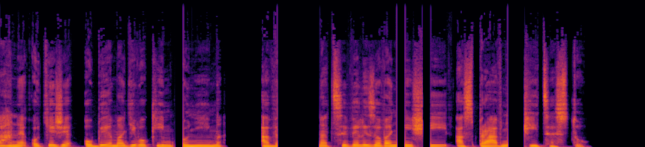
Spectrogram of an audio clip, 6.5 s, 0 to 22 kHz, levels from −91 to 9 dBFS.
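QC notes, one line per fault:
1.74–1.92 s, 2.77–3.20 s, 3.97–4.31 s, 5.08–5.25 s: corrupt frame muted. Bit errors left several compressed frames undecodable, so the player replaced them with silence. Each gap cuts in abruptly and lasts 0.17 to 0.43 s, and the timing around it stays intact.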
